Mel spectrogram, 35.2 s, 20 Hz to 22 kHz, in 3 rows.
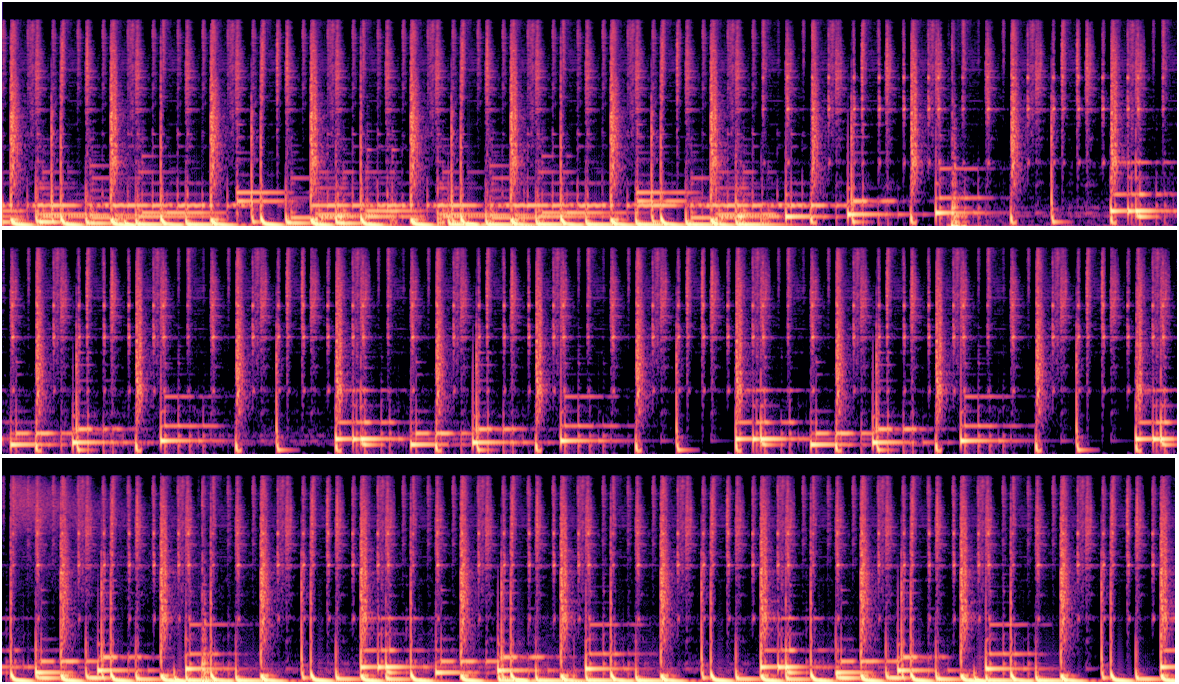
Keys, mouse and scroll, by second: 1.2-1.8 scroll down 1, 2.7 middle click, 3.9 scroll up 1, 5.1-8.7 middle drag, 14.6-22.8 drag, 22.8 middle click, 26.1-29.1 middle drag, 29.1-35.2 drag.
